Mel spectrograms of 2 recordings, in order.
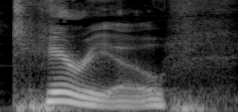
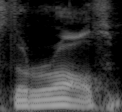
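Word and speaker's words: Thériault: Rock Terrio, it's spelled T-H-E-R-I-A-U-L-T, which I would think is the Ralt, but in thing is, when you get to poutine country, they start saying words real fucking weird.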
